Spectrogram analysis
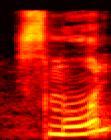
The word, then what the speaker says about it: small: بنقسم الكلمة i n t e s t i n e small intestine. حرف الـ A هنا بينطق O، بنقول small small small intestine.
